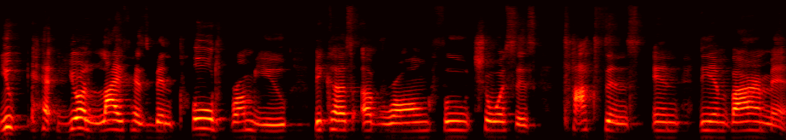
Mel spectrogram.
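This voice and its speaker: A woman speaks at a very slow pace. Her voice sits at medium pitch with ordinary pitch variation. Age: 60s. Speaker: health and faith show host. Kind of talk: motivational health talk. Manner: pleading, emphatic.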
